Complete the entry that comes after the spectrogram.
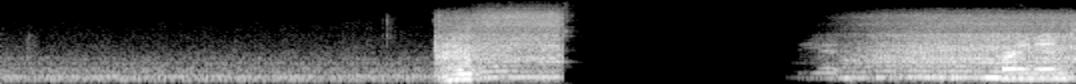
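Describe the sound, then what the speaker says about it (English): A coffee grinder whirs loudly as it grinds granulated sugar into powdered sugar, running in two bursts separated by a pause, with the second burst longer and building in strength. "coffee grinder"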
